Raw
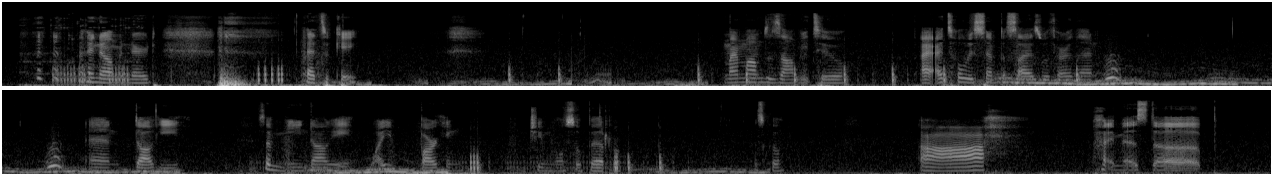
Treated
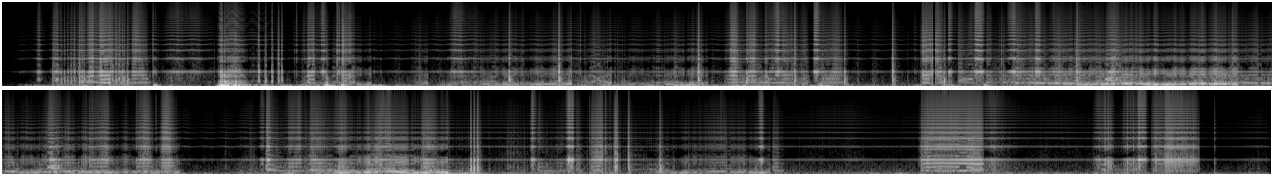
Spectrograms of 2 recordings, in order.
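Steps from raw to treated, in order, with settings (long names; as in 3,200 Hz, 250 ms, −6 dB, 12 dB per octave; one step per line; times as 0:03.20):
samples sorted by size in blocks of 64 samples
rotating-speaker cabinet horn 5 Hz, later 0.9 Hz, at 0:15.07
0:02.13–0:02.71: comb filter 4.1 ms, depth 100%
automatic gain control gain up to 16 dB
level −1 dB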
